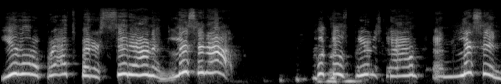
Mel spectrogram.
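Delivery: put-on kids' puppet character voice. Speaker addressing the kids in the voice he practiced, Elmo voice. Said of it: "You guys are still going to listen to Elmo voice".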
